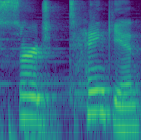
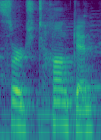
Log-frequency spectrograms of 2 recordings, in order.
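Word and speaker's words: Serj Tankian: aragorn not eric gone it's serge tankian not serge tonkin and it's bernie warrell not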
